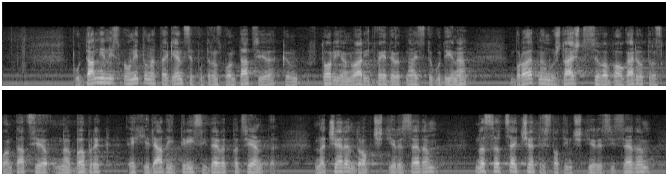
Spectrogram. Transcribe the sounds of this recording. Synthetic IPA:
pod̪anːinɐispɐlˠnit̪ɛlˠnət̪əːɡʲɛnt̪sijəpot̪ɾɐnsplˠɐnt̪at̪sijəkəmft̪ɔɾijɐnuaɾid̪vɛid̪ɛvɛt̪najsɛ̥t̪əɡod̪inə | bɾɔjət̪nɐnʊʒd̪aɛʃt̪i̥sɛvɐvbɐlˠɡaɾiəot̪ːɾɐnsplˠɐnt̪at̪sijənɐbɤbɾɛk | ɛxilʲad̪əit̪ɾijsɛid̪ɛvɛt̪̚pɐt̪siɛnt̪ə̰ | nɐt͡ʃɛɾɛnd̪ɾɔpt͡ʃɛ̥t̪iɾɛsɛd̪ɛm | nɐsəɾt̪sɛt͡ʃɛt̪ɾist̪ɔt̪int͡ʃɛ̥t̪iɾɛsɛisɛd̪ɛm

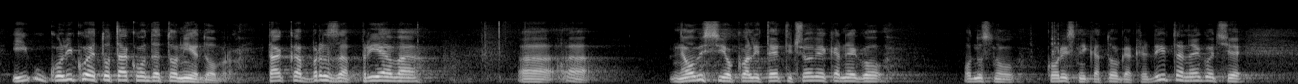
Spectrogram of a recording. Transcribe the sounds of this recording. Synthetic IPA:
iʔuko̞likoje̞t̪o̞ːt̪ako̞o̞nd̪at̪o̞ːnije̞d̪o̞̰bɾo̰t̪akʋabr̩zapɾijaʋa | neo̞ʋisio̞kʋalit̪e̞ːt̪it͡ʃo̞ʋjekane̞ɡo̞ | o̞d̪nosnoko̞ɾisnikat̪o̞ɡakɾe̞d̪it̪ane̞ɡo̞t͡ɕe

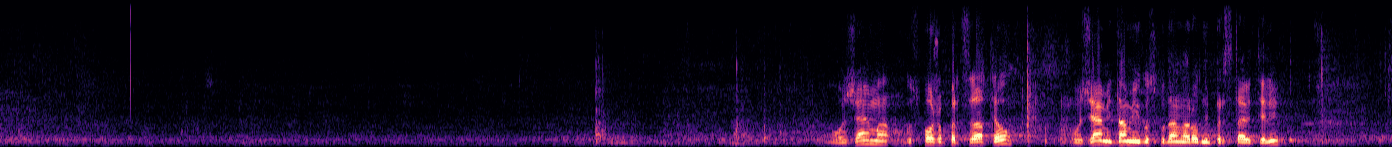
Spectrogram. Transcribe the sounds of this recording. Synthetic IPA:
ʊvɐʒaɛməɡospɔʒʊpɾɛt̪sɛd̪at̪ɛlˠʊvɐʒaɛmid̪amiːɡospod̪anɐɾɔd̪nipɾɛt̪st̪avit̪ɛli

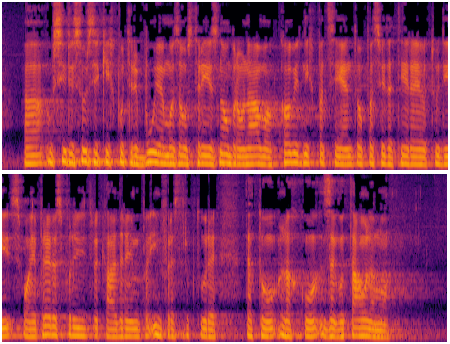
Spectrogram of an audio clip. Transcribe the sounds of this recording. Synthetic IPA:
usiɾɛsuɾsikiːxpɔt̪ɾɛbuːjɛmɔzaust̪ɾeːznɔɔbɾawnaːʋɔkɔːʋid̪nixpat̪sijɛnt̪ɔwpasɛʋeːd̪at̪eːɾajɔt̪uːd̪isʋɔːjɛpɾɛɾaspɔɾɛd̪iːt̪ʋɛkaːd̪ɾɛinpaʔinfɾast̪ɾukt̪uːɾɛd̪̥at̪oːlaxkozaɡɔt̪awlʲjamɔ

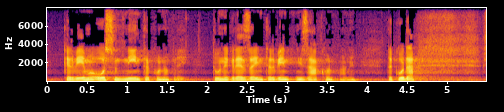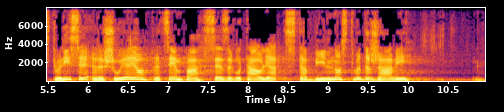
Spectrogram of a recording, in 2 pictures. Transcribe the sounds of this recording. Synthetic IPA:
kɛɾʋeːmɔoːsəmd̪niːnt̪akoːnapɾɛ̰j | t̪oːnɛɡɾɛːzaint̪ɛɾʋeːnt̪niza̰ːkɔna̰nɛ | t̪akoːd̪a | st̪ʋaɾiːsɛʔɾɛʃuːjɛjɔpɾɛt̪sɛmpasɛzaɡɔt̪aːwljast̪abilnɔst̪ʋəd̪əɾʒaːʋi | nɛ

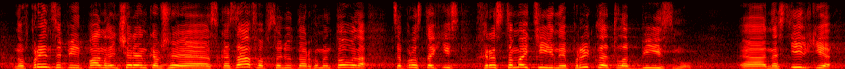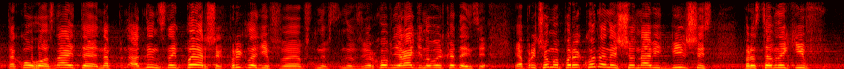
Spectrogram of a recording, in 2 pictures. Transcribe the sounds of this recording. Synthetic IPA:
nuwpɾɪntsɪpʲipɑnɦɐnt͡ʃeɾɛnkɐwʒɛskɐzɑwɐbsɔlʲut̪nɔɐrɦʊment̪ɔʋɐnɐt̪sɛpɾɔst̪ɔjɐkʲisʲ | xɾest̪ɐmɐtʲijnɪjpɾɪklˠɐd̪lˠɐbʲizmʊ̰ | nɐsʲtʲilʲkɪ | t̪ɐkɔɦɔznɑjet̪ɛnɐɐd̪nɪnznɐjpɛrʃɪxpɾɪklˠɐdʲiw | wʋʲerxɔwnʲijɾɑdʲinɔʋɪjkɐd̪ɛnʲt͡sʲiji | jɐpɾɪt͡ʃʲɔmʊpeɾekɔnɐnɪʃt͡ʃɔnɑʋʲit̚ʲbʲilʲʃisʲt̚ʲ | pɾet̪st̪ɐwnɪkʲiw

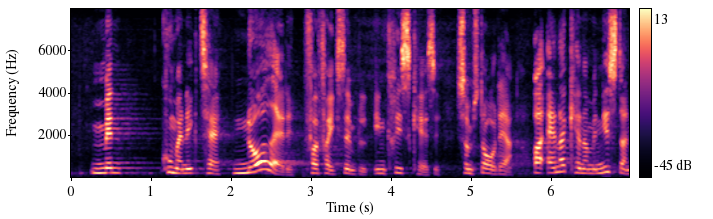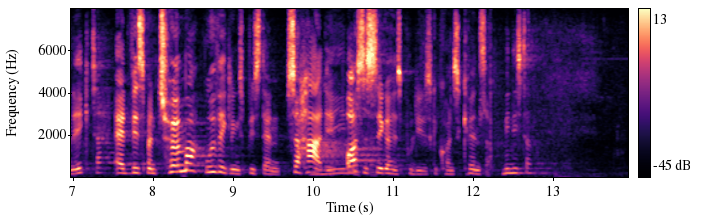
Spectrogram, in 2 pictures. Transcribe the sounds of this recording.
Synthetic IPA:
menkʰumæne̝ɡ̥ət͡sʰɛ̰ːnɔ̽ːð̞̩ˠæɾ̥e̝fɒfɒ̽eɡ̥sem̰b̥l̩e̝nkʰʁiːskʰæsə | sɒ̽msd̥ɒ̰ːd̥æɐ̰ | ɒ̽ʔænæɐkʰenɐminisd̥ɐːne̝ɡ̥əʔædʋe̝smænt͡sʰœmɐuð̞ˠʋe̝ɡ̥le̝ŋsb̥isd̥æn̰n̩sɒ̽hɑ̈d̥e̝ɒ̽səse̝ɡ̥ɐhe̝ðˠspʰo̝lid̥isɡ̥əkʰɒ̽nsə̥kʰʋen̰sɐ̥

